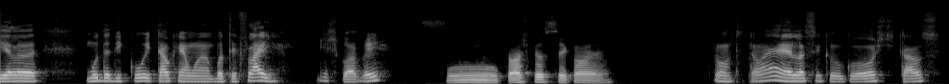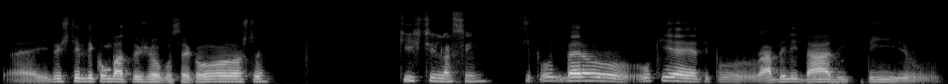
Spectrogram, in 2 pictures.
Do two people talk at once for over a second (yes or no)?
no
